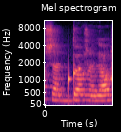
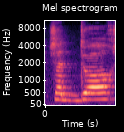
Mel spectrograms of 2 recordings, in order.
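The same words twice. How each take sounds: First: Said in the usual way. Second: Sudden loud gushing j'adore; a loud, thrilled j'adore; excited burst. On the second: Real, not acted. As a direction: blurt it out with delight. Gushing over pixel art app.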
